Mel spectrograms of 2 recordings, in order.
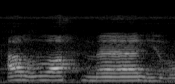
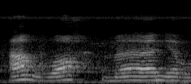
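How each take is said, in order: No difference in how they are said.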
